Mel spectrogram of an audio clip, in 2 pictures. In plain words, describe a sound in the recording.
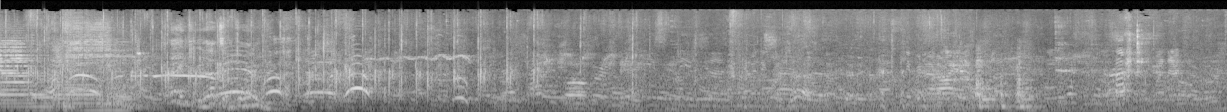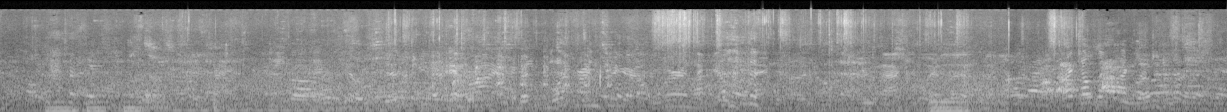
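A live rock band plays loudly.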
